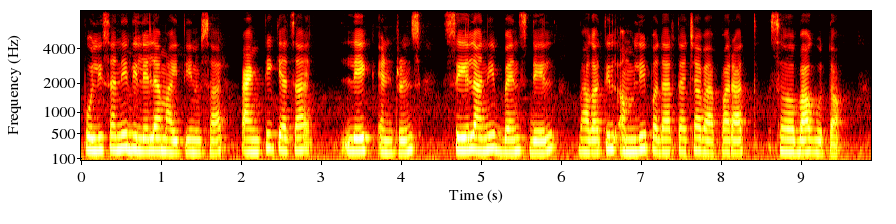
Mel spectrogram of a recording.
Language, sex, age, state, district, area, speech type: Marathi, female, 18-30, Maharashtra, Ratnagiri, urban, read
